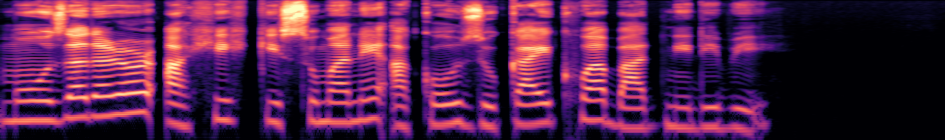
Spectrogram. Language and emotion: Assamese, neutral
